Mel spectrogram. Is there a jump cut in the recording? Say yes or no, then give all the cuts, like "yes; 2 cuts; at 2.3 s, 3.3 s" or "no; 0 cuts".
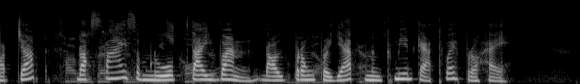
no; 0 cuts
